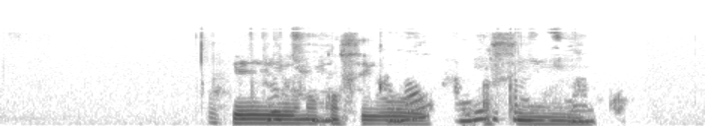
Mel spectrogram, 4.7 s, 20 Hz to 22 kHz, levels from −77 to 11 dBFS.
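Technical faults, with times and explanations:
2.01–2.1 s, 2.29–2.63 s, 2.86–3.08 s and 3.54–4.19 s: speech suppressed in double talk. The speech ducks in patches by roughly 15 dB, about 20 dB at 2.86–3.08 s, but never falls to full silence as a dropout would. The likely cause is an echo canceller that turned down the near talker while the far side was also speaking.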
